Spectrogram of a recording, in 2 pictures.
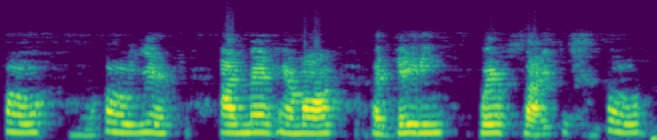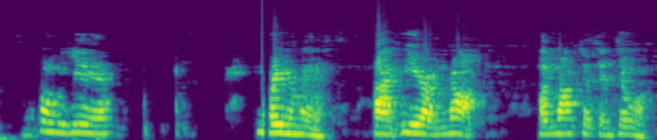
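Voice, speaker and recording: A man playing a sassy, scolding woman on a blind date who fills her talk with oh's, in a slow, dull, roomy recording. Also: high-pitched, recorded from a distance. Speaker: comedian. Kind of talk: one-man comedy sketch.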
